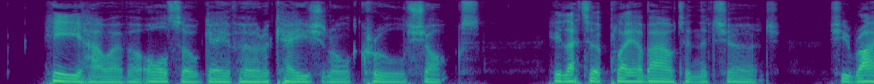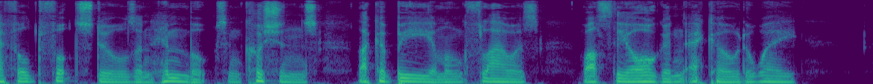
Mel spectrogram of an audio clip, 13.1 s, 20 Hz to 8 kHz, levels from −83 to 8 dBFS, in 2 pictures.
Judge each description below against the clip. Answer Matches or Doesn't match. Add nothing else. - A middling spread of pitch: Doesn't match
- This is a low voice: Matches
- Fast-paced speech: Doesn't match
